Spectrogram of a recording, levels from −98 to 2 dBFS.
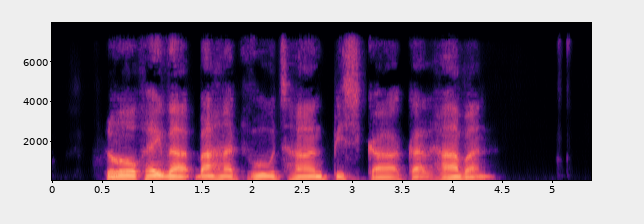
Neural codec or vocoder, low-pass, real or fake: codec, 16 kHz, 1 kbps, X-Codec, WavLM features, trained on Multilingual LibriSpeech; 7.2 kHz; fake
